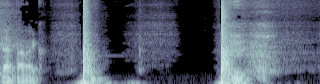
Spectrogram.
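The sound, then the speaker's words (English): Someone speaks briefly, then two sharp, loud hand claps land well over a second apart in a slow, deliberate rhythm, each with a short ringing tail. “Would he slow clap at the end, too?”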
